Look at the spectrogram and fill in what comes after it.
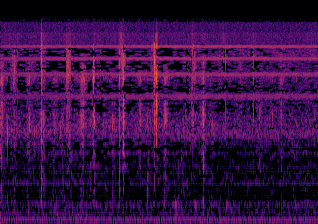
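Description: Faint chewing of a mouthful of burger: soft, irregular clicks every half second or so over a low steady hum.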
